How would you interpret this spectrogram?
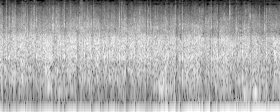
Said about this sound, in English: It's Andy Cole. Can we have some applause, please, for a treble winner? Thank you.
